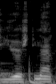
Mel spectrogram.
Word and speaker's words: Ursnac: Even though it's spelled like your soul, because URSOUL, but this is ursnac, which is URSNAC, but it's not really snack.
